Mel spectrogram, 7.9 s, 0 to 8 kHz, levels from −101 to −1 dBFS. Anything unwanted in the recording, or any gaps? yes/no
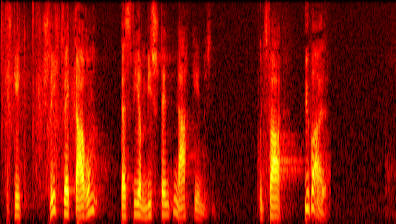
no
